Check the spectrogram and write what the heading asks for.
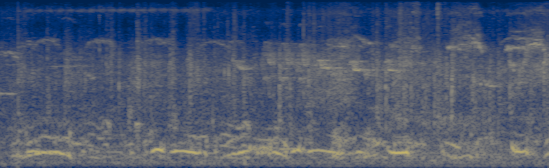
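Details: Jacobin pigeon producing repeated low, throaty, arched coos in a near-continuous rolling sequence, with a few brief higher chirps mixed in.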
